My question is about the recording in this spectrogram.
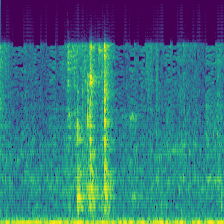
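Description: A tugboat's twin diesel engines running with a steady, loud low drone while the boat manoeuvres, with one short sharp sound about a second in.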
